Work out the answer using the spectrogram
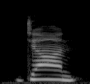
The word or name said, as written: jan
